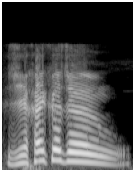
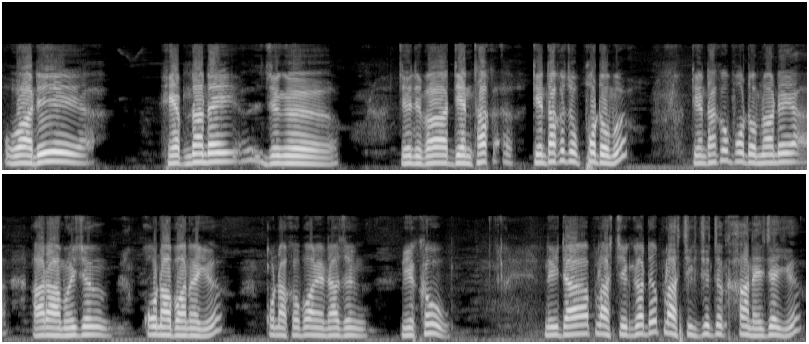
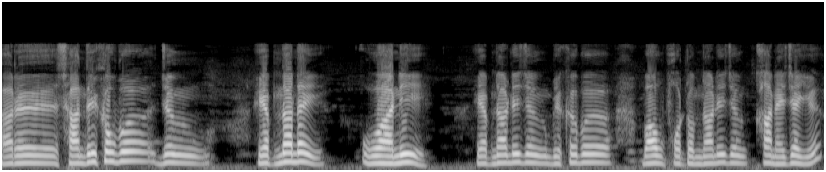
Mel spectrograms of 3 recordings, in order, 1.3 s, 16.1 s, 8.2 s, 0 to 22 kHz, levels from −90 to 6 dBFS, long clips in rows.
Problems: constant background noise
